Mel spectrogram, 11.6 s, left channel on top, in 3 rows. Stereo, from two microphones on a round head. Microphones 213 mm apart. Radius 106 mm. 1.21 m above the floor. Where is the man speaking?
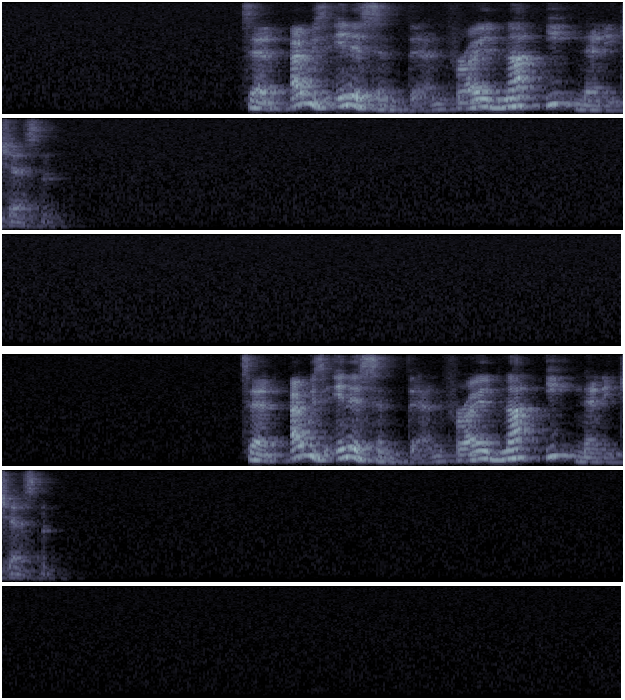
45° right (ahead or behind), 1.2 m.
